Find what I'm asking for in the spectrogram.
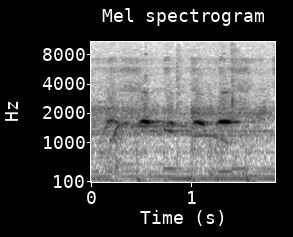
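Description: A high, clear whistled melody floats over soft backing music in a K-pop song, a few bright sustained notes rising and falling.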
